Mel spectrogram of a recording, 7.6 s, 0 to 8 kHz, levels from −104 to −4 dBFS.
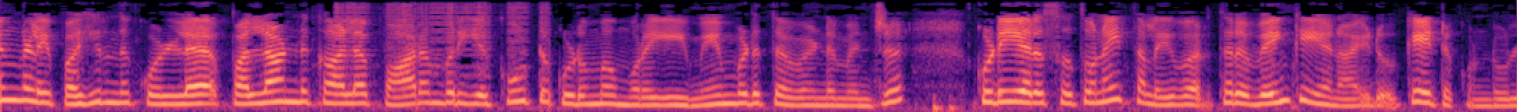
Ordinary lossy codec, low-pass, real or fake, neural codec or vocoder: none; 7.2 kHz; real; none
